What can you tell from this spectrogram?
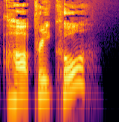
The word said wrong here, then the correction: Harmanpreet Kaur: Harmanpreet Kaur. Harman.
